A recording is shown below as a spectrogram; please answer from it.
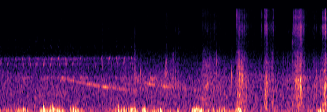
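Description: Wind buffeting the microphone in low gusts, with a distant vehicle passing whose faint tone falls slowly in pitch through the middle. Near the end come a few crunching footsteps on a gravel path.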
